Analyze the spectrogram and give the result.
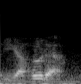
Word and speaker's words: Yehuda: The word Jude, the name Jude, is the English form of Judas, or if you were speaking Aramaic or Hebrew, you would pronounce it Yehuda.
